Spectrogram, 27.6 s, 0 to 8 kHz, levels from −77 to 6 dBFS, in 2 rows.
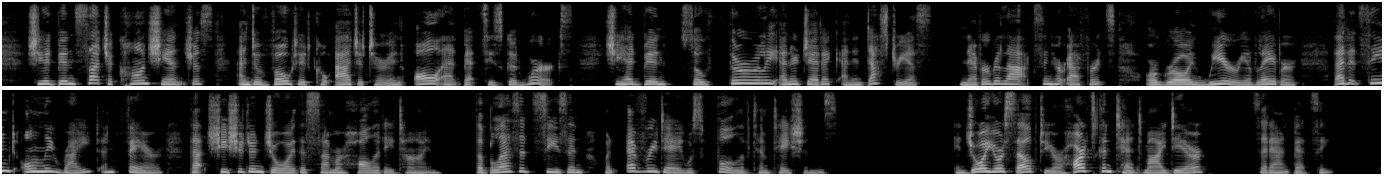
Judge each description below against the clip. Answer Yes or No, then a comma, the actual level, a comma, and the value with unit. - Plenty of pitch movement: Yes, wide, 5.7 semitones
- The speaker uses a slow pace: No, average, 150 wpm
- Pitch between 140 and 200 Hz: No, high, 215 Hz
